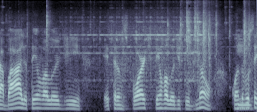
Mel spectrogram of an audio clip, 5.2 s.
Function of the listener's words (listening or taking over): listening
